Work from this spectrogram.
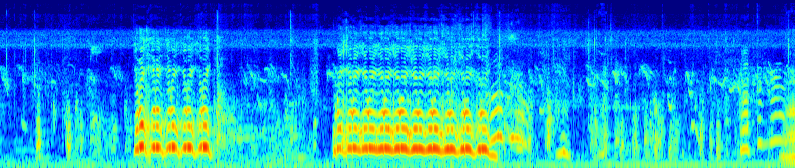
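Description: Chickens of a good breed on a Filipino farm give two loud, drawn-out calls, the second longer, standing close and clear over a quiet background with scattered softer clucks and rustling between them.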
